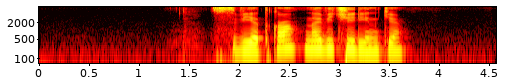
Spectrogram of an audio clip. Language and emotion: Russian, neutral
